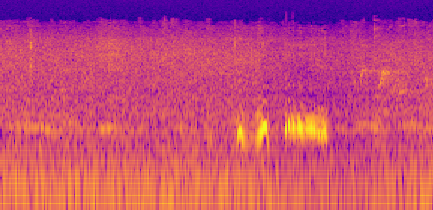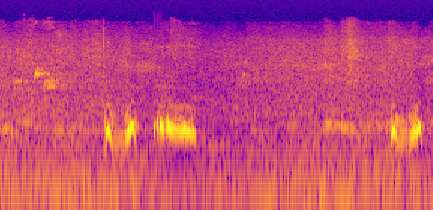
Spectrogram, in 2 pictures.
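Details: Female spotted dove calling to arouse the male, giving repeated three-part coos: two short notes and then one long, steady coo, about every three seconds. Faint twittering birds sound in the background.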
